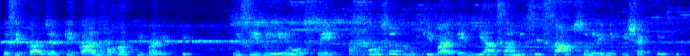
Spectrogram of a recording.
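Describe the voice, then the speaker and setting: Fairly high-voiced woman narrator, echoey. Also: lively intonation, moderate pace. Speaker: story narrator. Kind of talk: scripted dramatic storytelling. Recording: echoey, dull, music behind.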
